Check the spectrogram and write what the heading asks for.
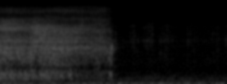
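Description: A single breathy rush of air from a person with a cold, lasting about a second and cutting off sharply.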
